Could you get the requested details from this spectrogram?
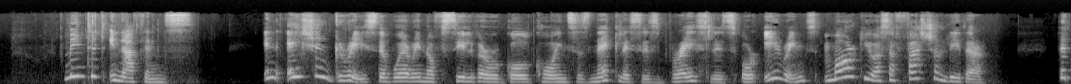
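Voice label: Latin American Spanish, accented English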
